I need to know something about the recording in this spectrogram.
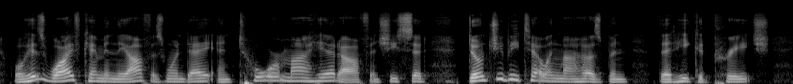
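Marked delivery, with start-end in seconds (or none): none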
